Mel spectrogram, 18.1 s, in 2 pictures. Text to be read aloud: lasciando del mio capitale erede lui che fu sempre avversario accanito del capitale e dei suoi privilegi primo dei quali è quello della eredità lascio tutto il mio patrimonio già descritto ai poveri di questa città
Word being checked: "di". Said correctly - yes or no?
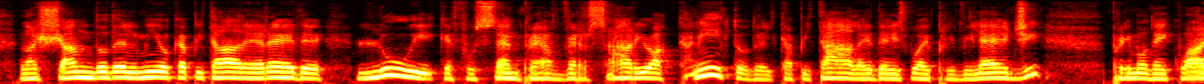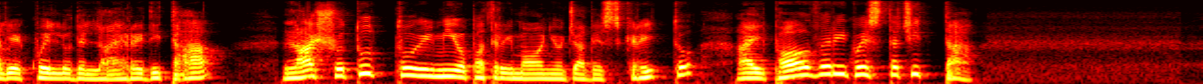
no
